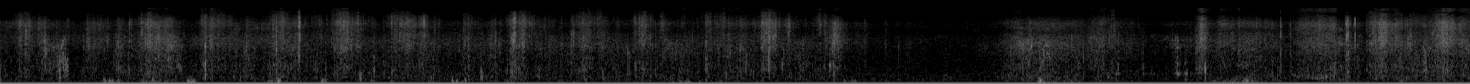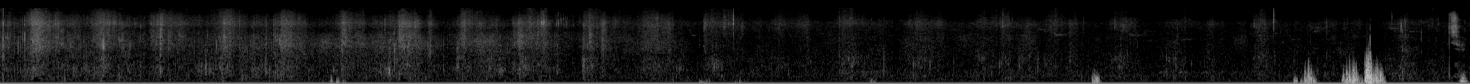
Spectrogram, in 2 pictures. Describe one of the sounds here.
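Grass and leaves rustle and crackle underfoot as someone walks through thick vegetation.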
